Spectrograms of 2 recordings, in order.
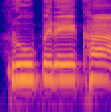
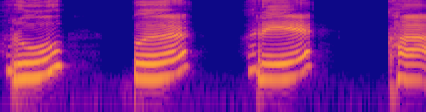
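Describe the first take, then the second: First: Said in the usual way. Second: "रू, प, रे, खा" separately with pauses; teacher's broken-up "रू, प, रे, खा"; sounding out syllables. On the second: Shown as a demonstration. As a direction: stretch "रू", "प", "रे" upward, closing on "खा". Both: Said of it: "direct मात्रा का उच्चारण करके".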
